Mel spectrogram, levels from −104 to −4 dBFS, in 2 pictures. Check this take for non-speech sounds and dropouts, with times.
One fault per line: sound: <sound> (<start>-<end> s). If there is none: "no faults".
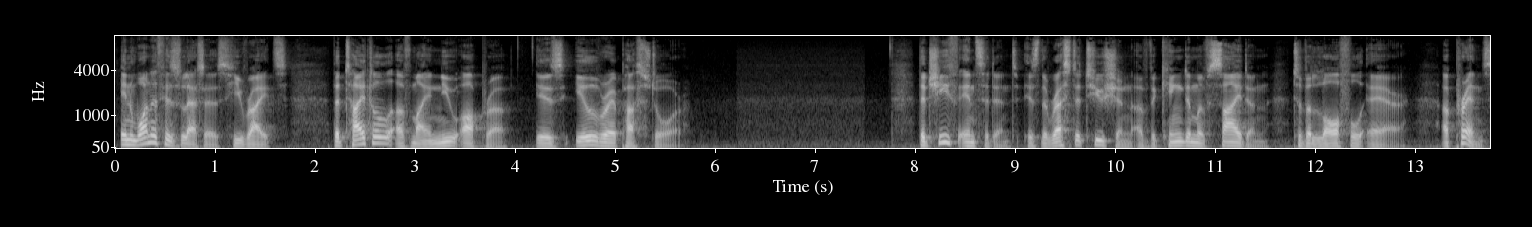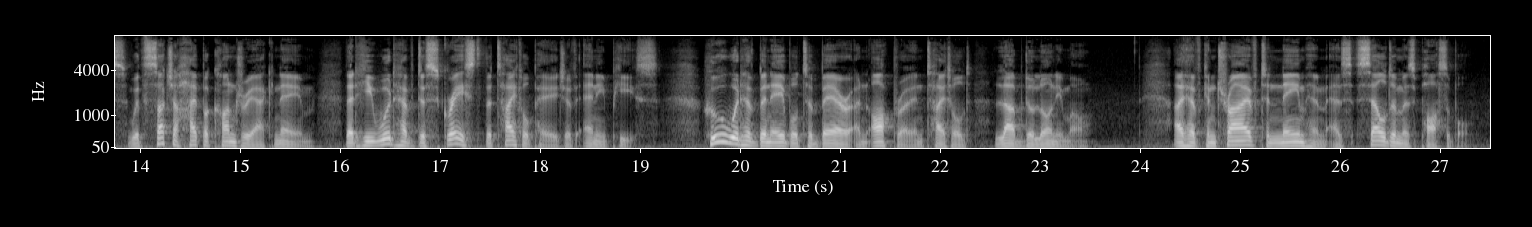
no faults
